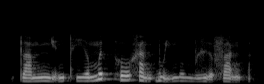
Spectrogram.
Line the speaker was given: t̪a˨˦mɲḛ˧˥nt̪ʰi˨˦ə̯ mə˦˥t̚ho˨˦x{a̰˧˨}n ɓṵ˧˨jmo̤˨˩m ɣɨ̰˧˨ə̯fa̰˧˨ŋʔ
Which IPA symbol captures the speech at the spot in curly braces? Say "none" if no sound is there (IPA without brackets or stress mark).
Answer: a̰˧˨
